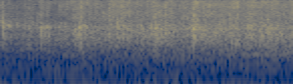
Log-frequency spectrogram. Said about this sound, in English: Please clap.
